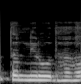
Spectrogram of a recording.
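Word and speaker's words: तन्निरोधः: आसान हो गया ना तन निरोधः अभी ये दो न है। आप इसको त्र मत समझ लीजिएगा। कभी आप इसको ऐसे त्र जैसा समझ लें। त्र नहीं है। दो न है। एक न आधा है और एक न पूरा है।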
